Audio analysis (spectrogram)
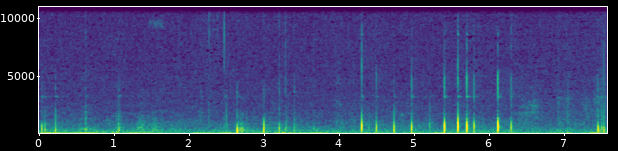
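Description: Long red nails tap and scratch across a hollow, silvered mercury glass Christmas bauble with a metal cap. About 15 soft, short ticks and clicks stand out over a low, quiet scratching hiss, each dying away almost instantly with a faint glassy tone.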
